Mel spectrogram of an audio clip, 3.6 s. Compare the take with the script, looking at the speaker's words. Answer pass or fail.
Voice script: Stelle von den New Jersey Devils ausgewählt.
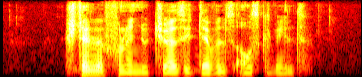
pass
